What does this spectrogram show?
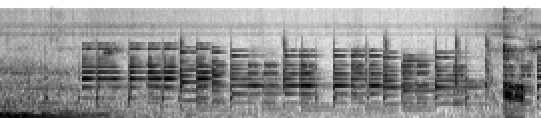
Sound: phone rings

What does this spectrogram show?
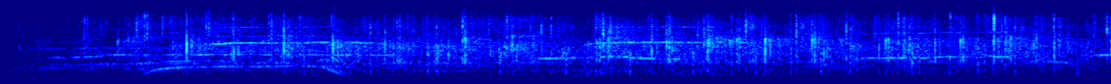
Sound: audience cheering and clapping

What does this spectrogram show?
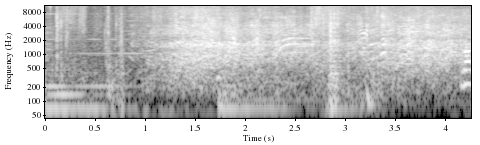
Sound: dramatic music; laughs

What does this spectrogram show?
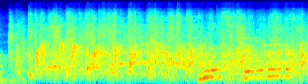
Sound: audience applauding

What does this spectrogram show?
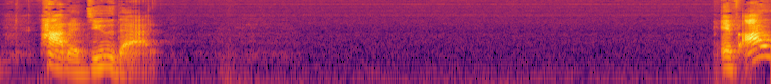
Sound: long, uncomfortable silence

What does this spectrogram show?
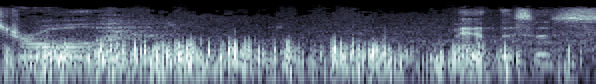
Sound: wind blows

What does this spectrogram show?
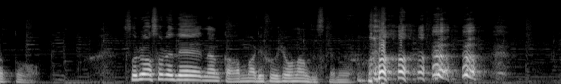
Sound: laughing

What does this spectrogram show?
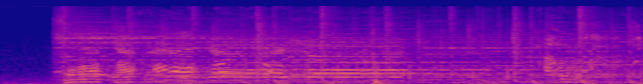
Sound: upbeat tribal music; dog groans

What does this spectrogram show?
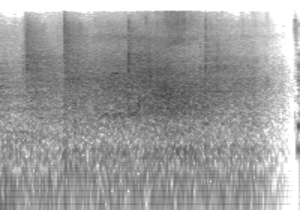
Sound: skates clashing

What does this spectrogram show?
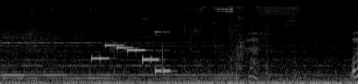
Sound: device beeping

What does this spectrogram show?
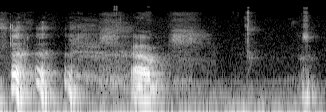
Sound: laughing

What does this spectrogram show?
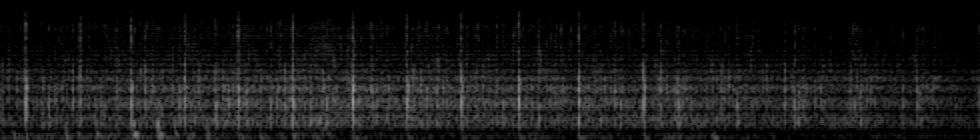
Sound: congregation applauding

